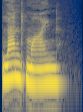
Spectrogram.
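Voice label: "landmine", British English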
